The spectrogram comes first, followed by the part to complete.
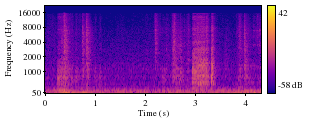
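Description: Cardboard trading cards from a 1981 Topps football pack being slid and shuffled in the hands: a few short rustles, the longest about three seconds in.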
